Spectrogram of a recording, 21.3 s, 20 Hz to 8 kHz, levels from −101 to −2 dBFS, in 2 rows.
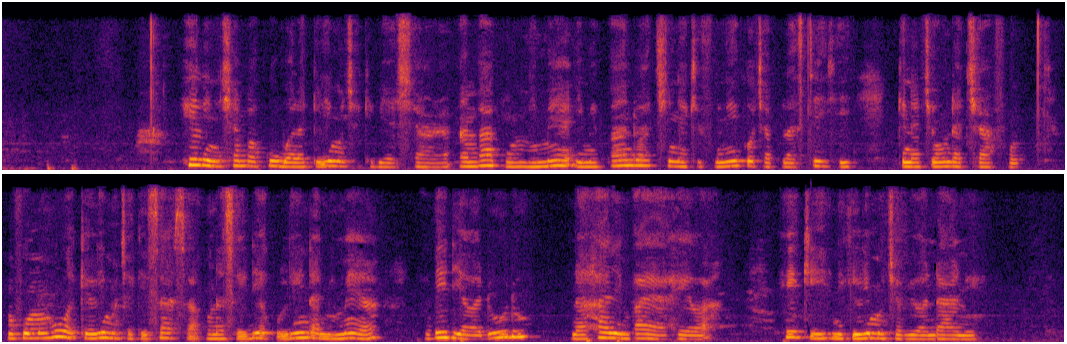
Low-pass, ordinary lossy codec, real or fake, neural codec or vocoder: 7.2 kHz; AAC, 48 kbps; real; none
